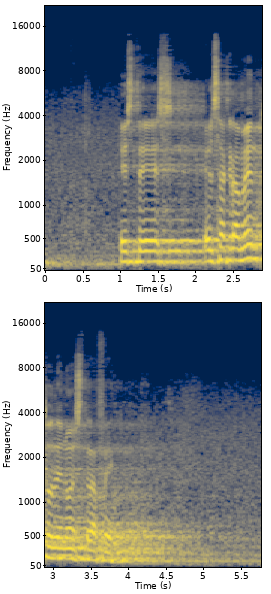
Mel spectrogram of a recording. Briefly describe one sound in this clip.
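A man sings a chant through a microphone, echoing in a large hall.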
